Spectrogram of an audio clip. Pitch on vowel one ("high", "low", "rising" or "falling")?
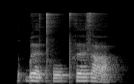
falling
